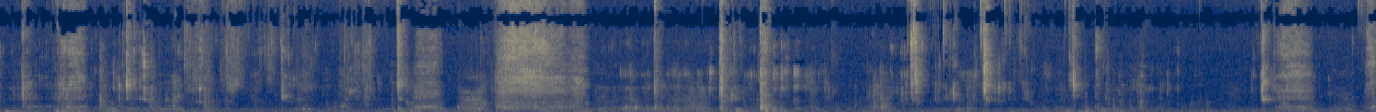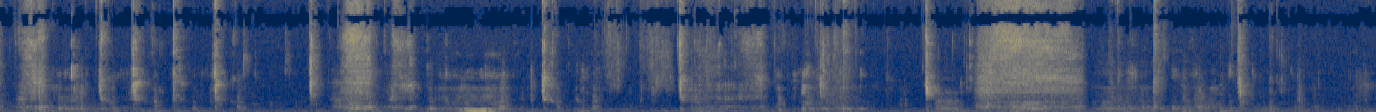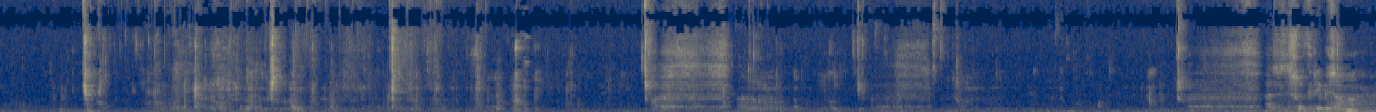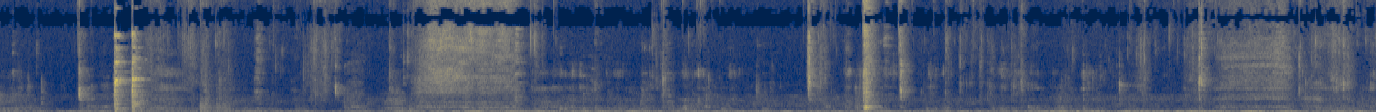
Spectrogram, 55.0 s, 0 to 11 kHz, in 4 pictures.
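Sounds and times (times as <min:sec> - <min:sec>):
wet eating and chewing: 0:00.0 - 0:55.0.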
